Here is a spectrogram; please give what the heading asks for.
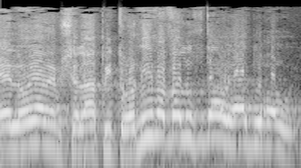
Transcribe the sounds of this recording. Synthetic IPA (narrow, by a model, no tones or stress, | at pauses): eloajame̞mʃalapit̪ʁo̞nimavaluvd̪aojad̪oʁaut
